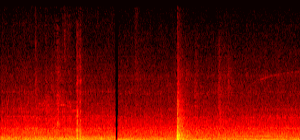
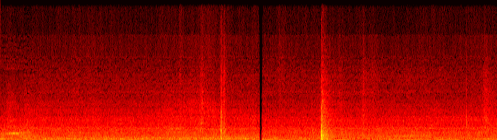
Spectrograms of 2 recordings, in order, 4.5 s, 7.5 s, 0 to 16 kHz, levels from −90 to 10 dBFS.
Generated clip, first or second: second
